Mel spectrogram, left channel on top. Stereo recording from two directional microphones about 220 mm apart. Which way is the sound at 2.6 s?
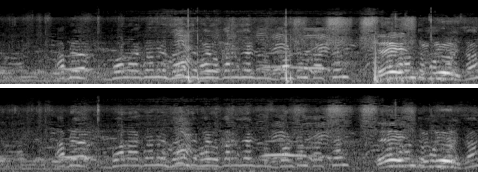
30° right (ahead or behind).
